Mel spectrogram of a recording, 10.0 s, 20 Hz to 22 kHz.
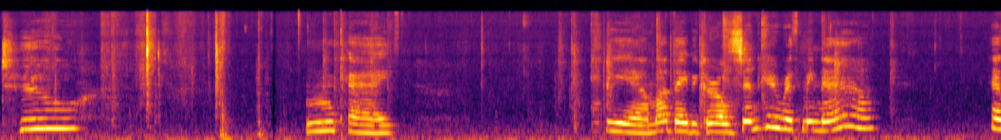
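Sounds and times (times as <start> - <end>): paper rustling: 0.6 - 2.8.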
